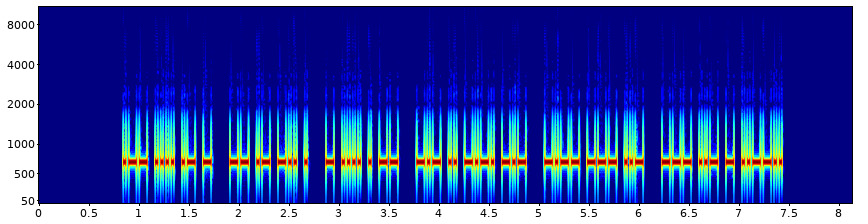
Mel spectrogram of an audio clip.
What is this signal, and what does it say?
Morse code, heard as a keyed tone, about 44 wpm, 700 Hz. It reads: WHAT MADE THEM KICK YOU OUT?
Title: Sentences from Top 1300 Words 45wpm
